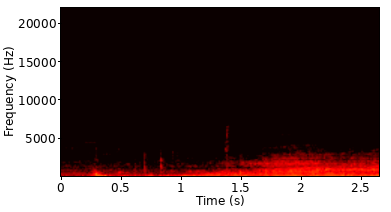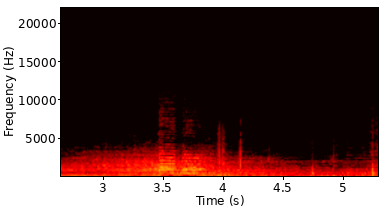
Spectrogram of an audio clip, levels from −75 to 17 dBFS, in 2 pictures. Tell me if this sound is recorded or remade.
remade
